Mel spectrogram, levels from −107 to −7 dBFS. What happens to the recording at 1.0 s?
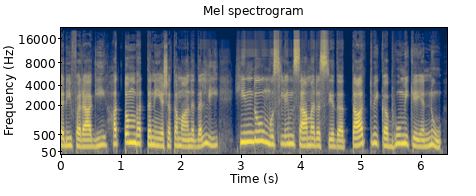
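Nothing goes wrong at 1.0 s; the speech runs on intact through that moment, with no dropout, click or other fault to be heard.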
